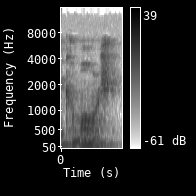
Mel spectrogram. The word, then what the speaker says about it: Comminges: 47 games in all competitions, no goals, and I always struggle to pronounce his name, but I'm going to go for it as I always do. It's Miguel Comminges, or Comminges. – Well, I'm going with Comminges because Guadeloupe is a French territory, and if they're saying his name in French, they would say Comminges.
